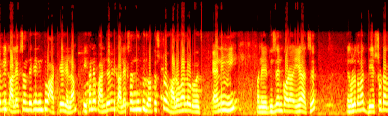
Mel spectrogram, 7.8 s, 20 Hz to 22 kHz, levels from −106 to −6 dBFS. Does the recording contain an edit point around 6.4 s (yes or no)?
no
